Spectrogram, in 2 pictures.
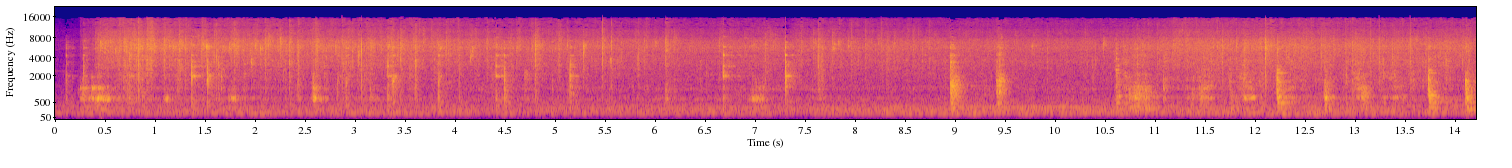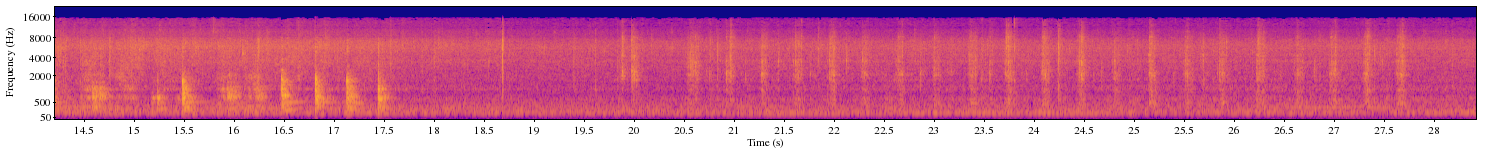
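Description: Chopped onion and vegetables frying in hot oil in a wok, a steady sizzle that starts as they drop into the pan and eases somewhat in the second half. A spatula scrapes and taps against the pan throughout as they are stirred, with a quick run of taps around the middle.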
